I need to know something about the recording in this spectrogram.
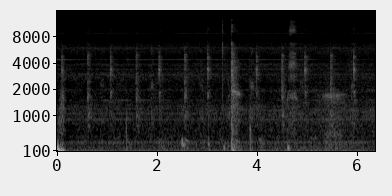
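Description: Near silence: quiet room tone with faint light ticks, roughly two a second.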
